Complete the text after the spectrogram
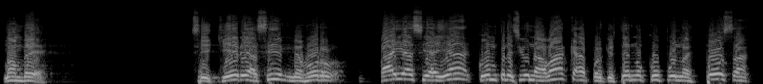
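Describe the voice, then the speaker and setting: A woman's voice: mid-range voice, unhurried, a little mellow, natural voice. A man voicing an exasperated young wife who scolds her husband in disbelief during a sermon joke. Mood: scolding. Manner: scolding, incredulous.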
